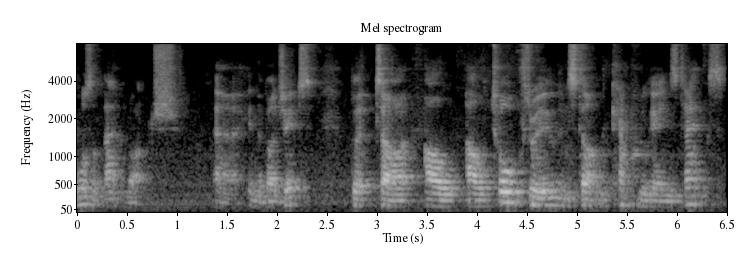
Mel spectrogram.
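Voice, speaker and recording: The voice carries ordinary pitch variation, with audible room echo around it. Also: man, big swings in loudness. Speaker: tax lawyer presenting at a budget briefing. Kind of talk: presentation. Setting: hybrid in-person and online event with audience.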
